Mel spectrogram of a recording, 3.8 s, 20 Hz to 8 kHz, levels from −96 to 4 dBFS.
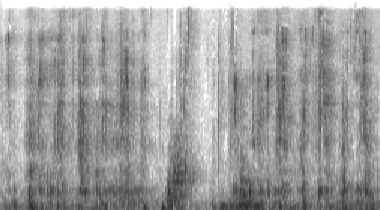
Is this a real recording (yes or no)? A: yes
